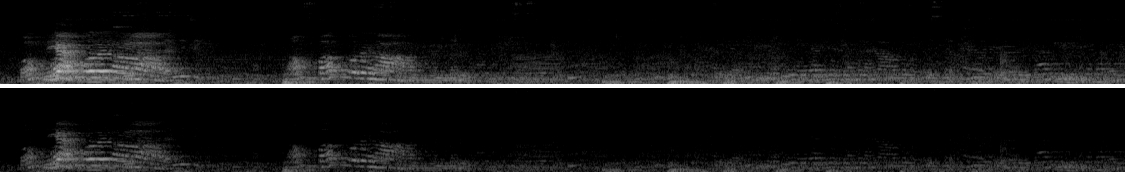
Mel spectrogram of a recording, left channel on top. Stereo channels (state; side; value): quieter; right; 10.5 dB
